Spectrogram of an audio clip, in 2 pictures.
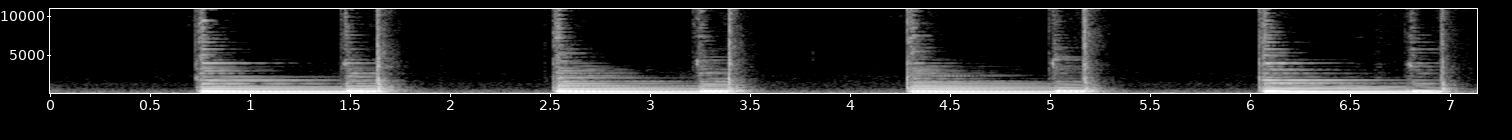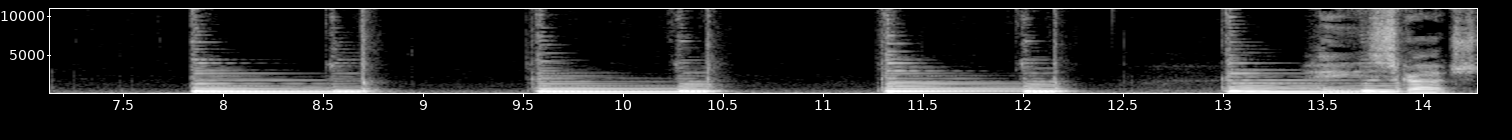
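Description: Music: a strummed string instrument playing one chord figure, a long strum followed by a quick second stroke, repeated about every 1.7 seconds with near-silent gaps between.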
